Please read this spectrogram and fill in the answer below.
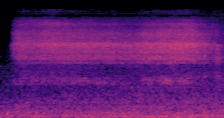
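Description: A woman's faint, long breath through the nose, lasting nearly two seconds: an exasperated sigh.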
